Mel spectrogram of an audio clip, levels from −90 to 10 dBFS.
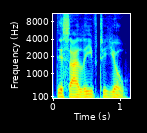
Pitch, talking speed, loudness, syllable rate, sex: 105 Hz, 260 wpm, -20 LUFS, 5.9 syllables/s, male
